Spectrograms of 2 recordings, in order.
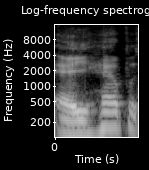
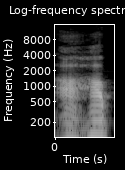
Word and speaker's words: Ahab: 그래서 에이헤브 영어식 발음으로 이제 그렇게 되어져 있는데 우리는 아합 왕의 이름을 따온 이름이다.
